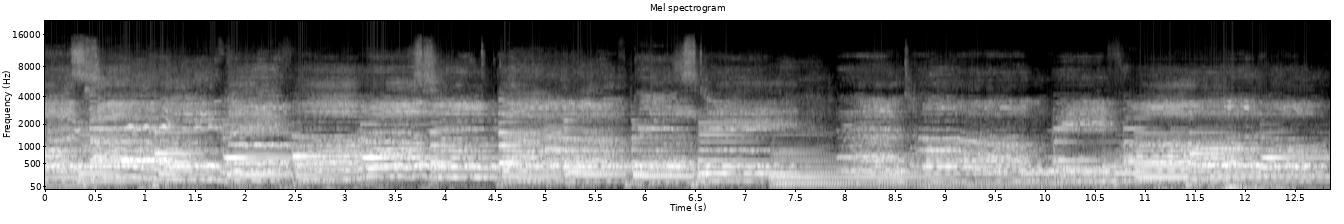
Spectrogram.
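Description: Church choir singing the offertory anthem, several voices in parts moving through slow held chords, with long sustained low notes beneath.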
